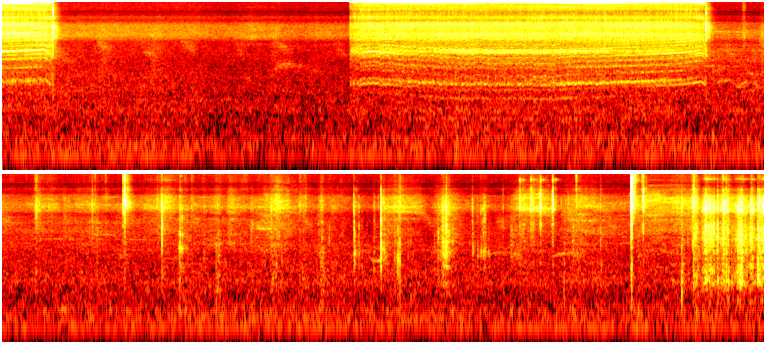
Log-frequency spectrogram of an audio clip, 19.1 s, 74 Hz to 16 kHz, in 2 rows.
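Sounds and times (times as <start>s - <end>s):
power tool motor whining: 4.4s - 8.9s.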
